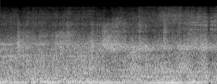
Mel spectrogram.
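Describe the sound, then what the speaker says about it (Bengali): A dragon train amusement ride at a fair rumbles loudly and steadily with a rail-like clatter, filling the short stretch with dense, close noise and no talk. "এখানে দেখতে পাচ্ছেন ড্রাগন ট্রেন, এক্সট্রিম সাউন্ড হচ্ছে"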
